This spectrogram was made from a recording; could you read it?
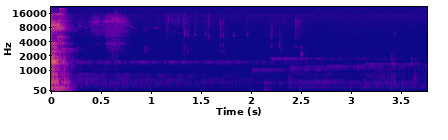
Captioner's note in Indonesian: berdehem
